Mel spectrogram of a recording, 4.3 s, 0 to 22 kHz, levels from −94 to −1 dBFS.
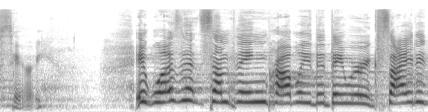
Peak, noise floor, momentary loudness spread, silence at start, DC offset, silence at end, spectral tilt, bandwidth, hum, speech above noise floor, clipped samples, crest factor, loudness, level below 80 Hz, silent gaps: -12 dBFS; -64 dBFS; 10 LU; 0 s; under 0.1%; 0 s; -2 dB/octave; 16 kHz; none; 35 dB; under 0.1%; 18 dB; -28 LUFS; -86 dBFS; none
